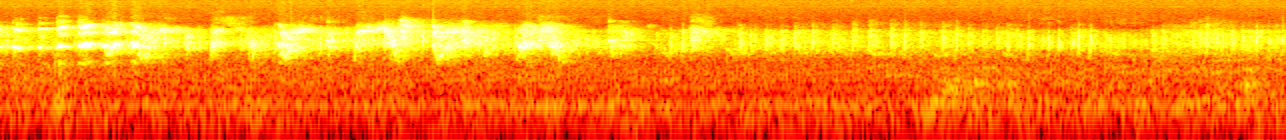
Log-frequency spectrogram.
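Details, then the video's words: Young swiftlet calls for attracting wild chicks: loud buzzy squeaks early, fading into a quieter, rapid, evenly ticking twitter. "Suara Walet Anakan Super"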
